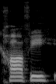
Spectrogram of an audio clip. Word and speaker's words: Ko-fi: cookie oh it's um maybe it's pronounced coffee it's ko dash fi it's like uh a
